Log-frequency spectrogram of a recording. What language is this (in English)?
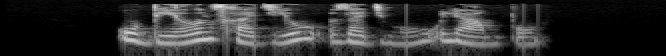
Belarusian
